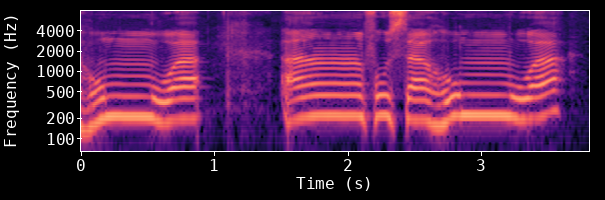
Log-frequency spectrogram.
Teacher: মিম ওয়াও দুইটাই স্পষ্ট হবে, মিমে কলকলা হবে না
